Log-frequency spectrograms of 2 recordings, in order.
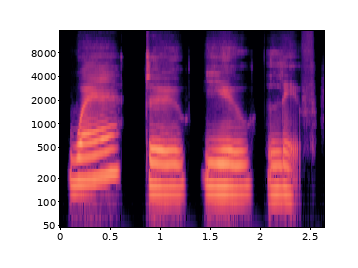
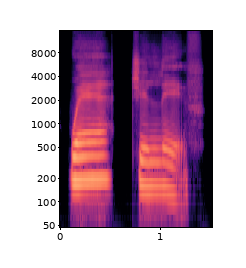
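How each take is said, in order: First: Each word is said slowly and separately. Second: 'Do you' is reduced and linked into 'je'. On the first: "Say it slowly" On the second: "it's je. You can show how sounds change and connect"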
